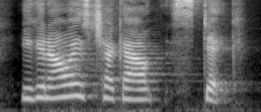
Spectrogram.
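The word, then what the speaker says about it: StickK: can always check out stick which is spelled with two K's s-t-i-c-k-k we've talked about this program on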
